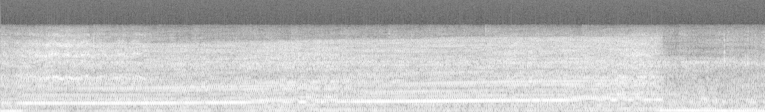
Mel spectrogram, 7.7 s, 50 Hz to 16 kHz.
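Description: Race car engine in the NASCAR 2001 video game, a steady high droning whine held throughout, rising slightly in pitch, with a low rumble swelling near the end.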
